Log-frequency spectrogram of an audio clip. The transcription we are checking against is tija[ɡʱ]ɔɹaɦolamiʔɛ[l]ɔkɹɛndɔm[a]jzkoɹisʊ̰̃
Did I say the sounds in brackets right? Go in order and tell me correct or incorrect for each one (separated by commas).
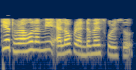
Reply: incorrect, correct, correct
